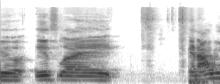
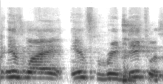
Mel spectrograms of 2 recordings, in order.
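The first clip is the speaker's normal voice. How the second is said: ordinary talk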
